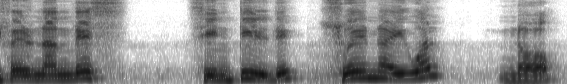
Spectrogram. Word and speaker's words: Fernández: Me refiero a estos apellidos: Fernández, correctamente escrito, con tilde en A de nan, y Fernández sin tilde.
